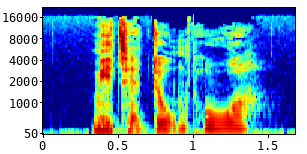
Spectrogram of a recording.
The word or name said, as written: metadonbruger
